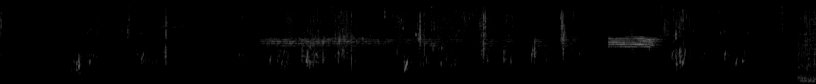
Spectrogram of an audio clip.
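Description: Hands squelching and splashing in shallow muddy water: scattered short wet slaps and clicks. A steady high-pitched buzzing tone runs for about four seconds in the middle.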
